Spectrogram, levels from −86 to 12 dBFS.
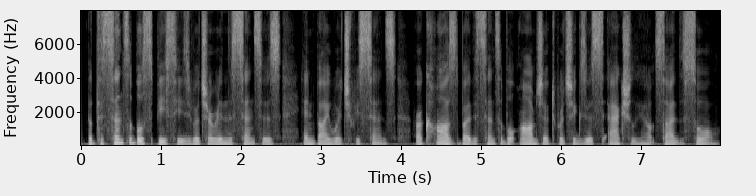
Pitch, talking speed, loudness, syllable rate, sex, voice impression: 125 Hz, 195 wpm, -21 LUFS, 5.7 syllables/s, male, very masculine, very adult-like, slightly middle-aged, thick, slightly tensed, slightly weak, slightly dark, very soft, slightly muffled, fluent, slightly raspy, cool, very intellectual, slightly refreshing, sincere, calm, slightly mature, friendly, reassuring, very unique, elegant, sweet, slightly lively, kind, slightly modest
